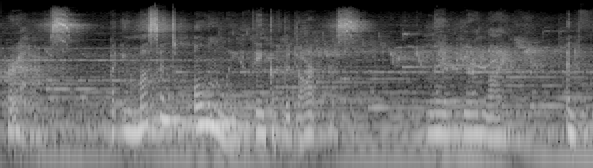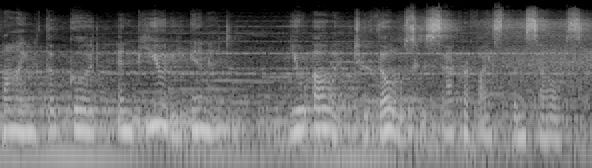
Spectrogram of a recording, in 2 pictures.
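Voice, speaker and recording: A woman's voice: on the high side, slow. Serene, echoing female guide. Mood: consoling. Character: serene, cryptic female guide, wise and consoling. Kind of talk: video game character acting. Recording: echoing reverb, loud music behind.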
